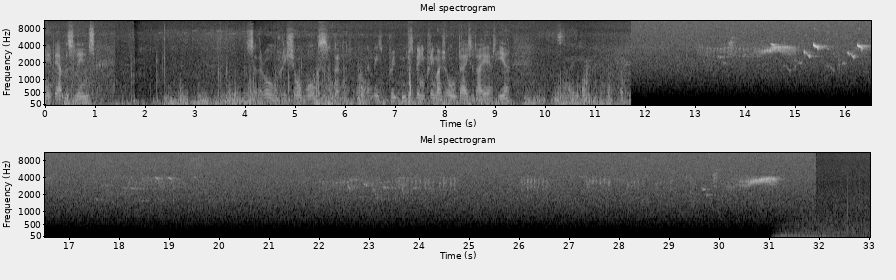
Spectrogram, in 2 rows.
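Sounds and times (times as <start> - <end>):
birds whistling sliding notes: 13.0 - 16.6, 27.3 - 32.0
birds chirping: 13.0 - 16.7, 17.4 - 20.1, 21.6 - 32.0.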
